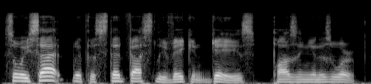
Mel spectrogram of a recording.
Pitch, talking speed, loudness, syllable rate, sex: 125 Hz, 195 wpm, -18 LUFS, 4.9 syllables/s, male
